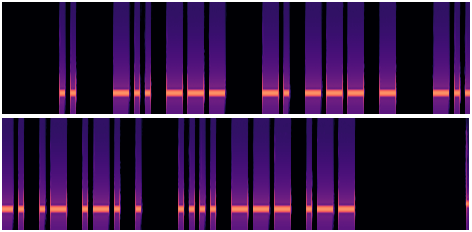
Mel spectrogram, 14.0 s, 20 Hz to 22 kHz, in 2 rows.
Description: Morse code, heard as a keyed tone, about 15 wpm, 700 Hz. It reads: I DO NOT CARE HOW
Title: Sets of 5 Words Encore2 15wpm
